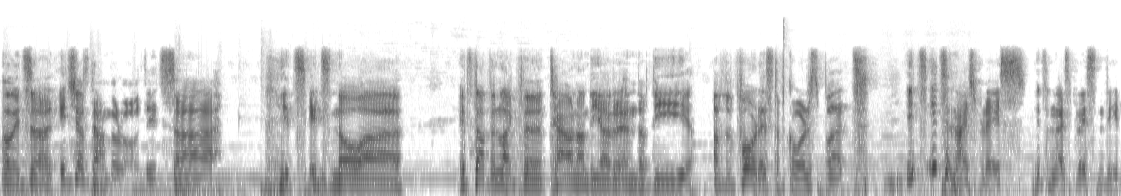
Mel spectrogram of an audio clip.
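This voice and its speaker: A man speaks in a put-on character voice at a fairly high pitch and a moderate pace. Faint music plays in the background. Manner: hesitant, with filler pauses.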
